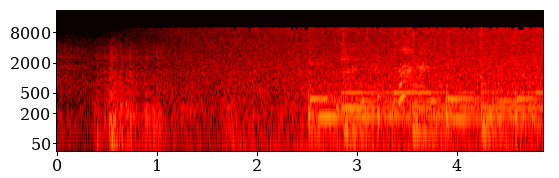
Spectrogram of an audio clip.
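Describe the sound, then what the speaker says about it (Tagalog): Rain and thunder build into a wash of steady downpour with a low rumble, while a brief exclamation and tense music come in over the storm partway through. "Ulan! Umulan."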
